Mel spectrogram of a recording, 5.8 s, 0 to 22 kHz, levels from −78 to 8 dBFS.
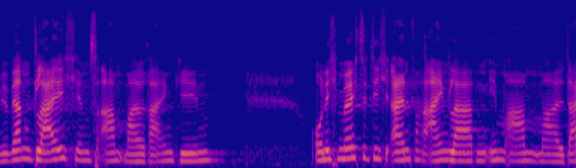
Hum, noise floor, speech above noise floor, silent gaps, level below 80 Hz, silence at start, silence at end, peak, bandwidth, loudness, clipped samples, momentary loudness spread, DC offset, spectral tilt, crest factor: none; -59 dBFS; 26 dB; none; -68 dBFS; 0 s; 0 s; -14 dBFS; 17 kHz; -33 LUFS; under 0.1%; 10 LU; under 0.1%; -4 dB/octave; 22 dB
